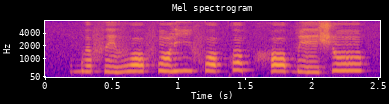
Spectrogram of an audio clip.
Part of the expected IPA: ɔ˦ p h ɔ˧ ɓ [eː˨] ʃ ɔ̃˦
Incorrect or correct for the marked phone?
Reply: correct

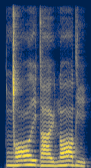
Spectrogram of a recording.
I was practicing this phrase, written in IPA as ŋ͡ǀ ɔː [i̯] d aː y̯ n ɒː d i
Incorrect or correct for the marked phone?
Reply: correct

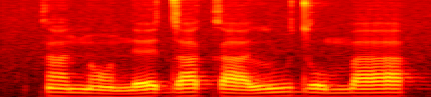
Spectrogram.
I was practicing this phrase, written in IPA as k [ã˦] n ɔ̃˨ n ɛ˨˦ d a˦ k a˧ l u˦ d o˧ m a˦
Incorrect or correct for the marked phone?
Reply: incorrect: ã˧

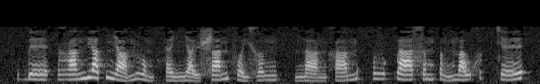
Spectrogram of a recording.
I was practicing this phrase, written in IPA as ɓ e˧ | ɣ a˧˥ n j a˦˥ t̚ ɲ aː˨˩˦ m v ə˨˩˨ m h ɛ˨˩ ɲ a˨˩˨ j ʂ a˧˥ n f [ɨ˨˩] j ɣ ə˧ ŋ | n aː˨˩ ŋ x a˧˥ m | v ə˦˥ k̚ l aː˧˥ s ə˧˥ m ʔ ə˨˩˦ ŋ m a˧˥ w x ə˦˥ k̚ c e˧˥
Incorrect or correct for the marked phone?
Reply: incorrect: ə˨˩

